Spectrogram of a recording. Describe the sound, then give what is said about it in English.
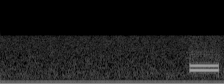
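A single short electronic beep sounds near the end, a clean steady tone over a constant low hum. “Wait for the beep.”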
